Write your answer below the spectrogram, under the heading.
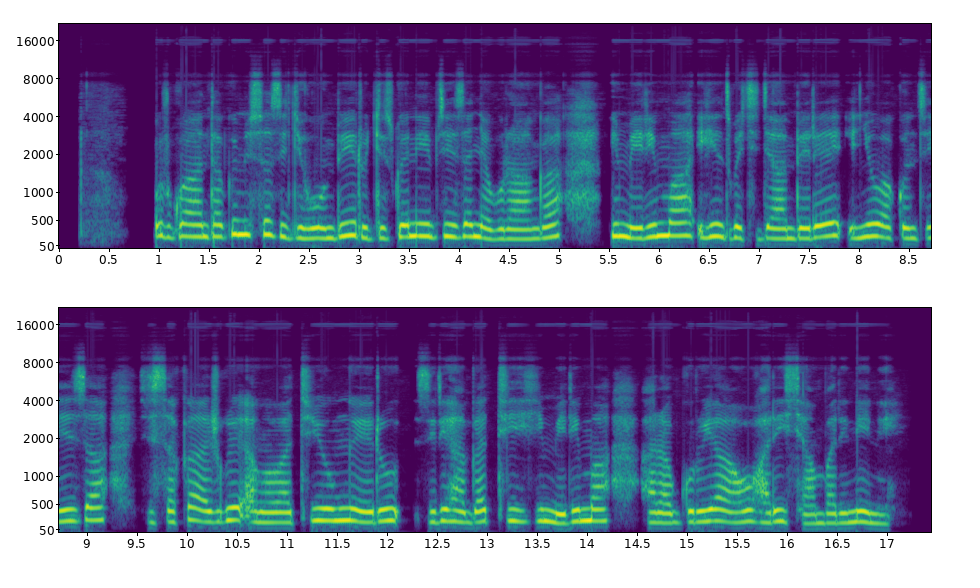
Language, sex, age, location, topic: Kinyarwanda, male, 50+, Nyagatare, agriculture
